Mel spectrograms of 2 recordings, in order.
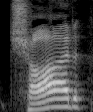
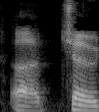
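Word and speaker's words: Ch'od: So I'm probably not going to pronounce it right, but it's like Chod. It's like C-H, like apostrophe O-D.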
